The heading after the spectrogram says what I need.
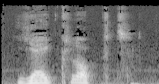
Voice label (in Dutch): jij klopt, Dutch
